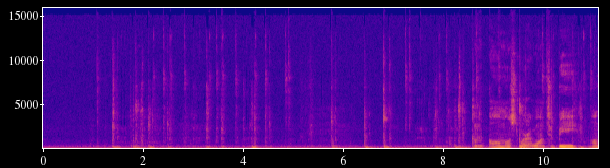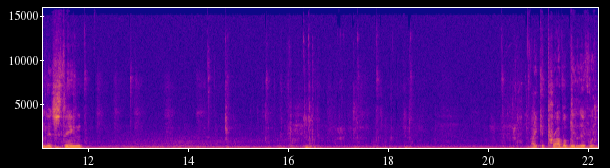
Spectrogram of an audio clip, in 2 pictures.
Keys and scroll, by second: 1.4 Tab, 1.8 alt+a, 5.8 KP_7, 6.4 Tab, 6.8 z, 8.3 alt+a, 8.6 b, 9.5 z, 16.4 ctrl+KP_7, 21.7 Tab, 22.1 alt+a.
